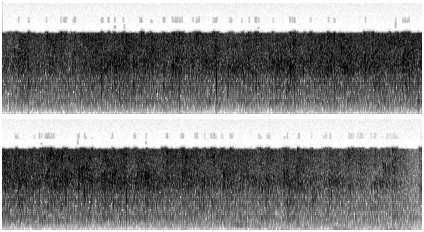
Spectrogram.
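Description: Warm, sustained applause from a crowd welcoming a guest onto the stage to speak, a dense steady patter of many hands clapping at an even loudness for about eight seconds, fading slightly at the end, with no voices over it.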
